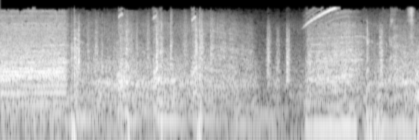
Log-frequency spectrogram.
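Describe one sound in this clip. A racing car engine blips sharply through downshifts as the car slows.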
